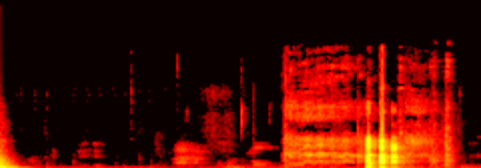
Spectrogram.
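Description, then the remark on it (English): A door shuts with a single low, dull thump right at the start, followed by near silence and then a burst of giggling laughter toward the end. “Oh, I'll shut the door and see if it picks up.”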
